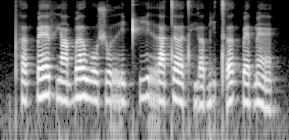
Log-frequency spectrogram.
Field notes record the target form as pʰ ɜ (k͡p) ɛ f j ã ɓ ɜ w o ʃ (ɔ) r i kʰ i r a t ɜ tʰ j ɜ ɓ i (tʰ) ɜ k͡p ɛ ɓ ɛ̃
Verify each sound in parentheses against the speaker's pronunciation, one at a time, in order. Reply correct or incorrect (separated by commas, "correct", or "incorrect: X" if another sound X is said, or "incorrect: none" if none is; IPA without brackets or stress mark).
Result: correct, incorrect: o, incorrect: tʼ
